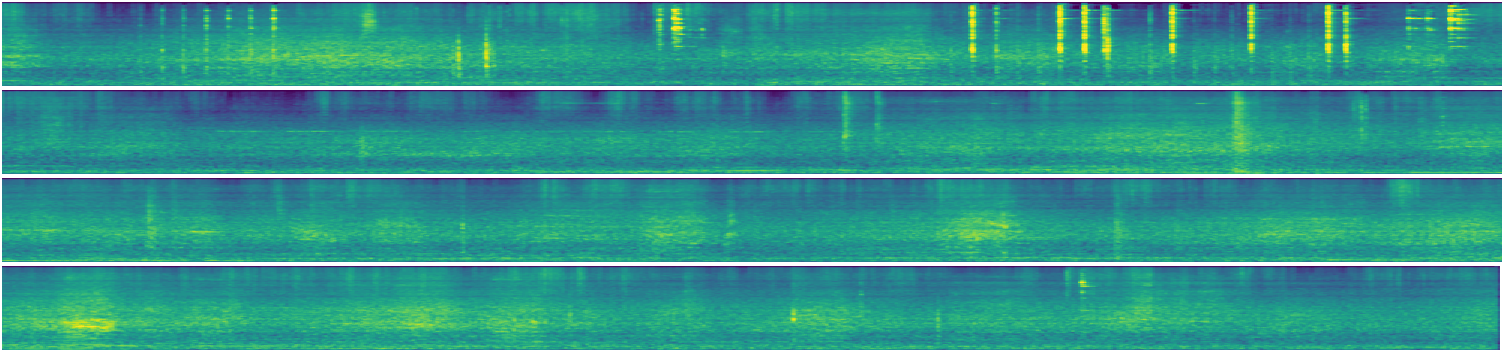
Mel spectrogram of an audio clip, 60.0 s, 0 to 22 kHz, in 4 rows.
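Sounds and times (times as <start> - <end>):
sharp metallic clinks: 6.6 - 7.3, 10.6 - 15.1.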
